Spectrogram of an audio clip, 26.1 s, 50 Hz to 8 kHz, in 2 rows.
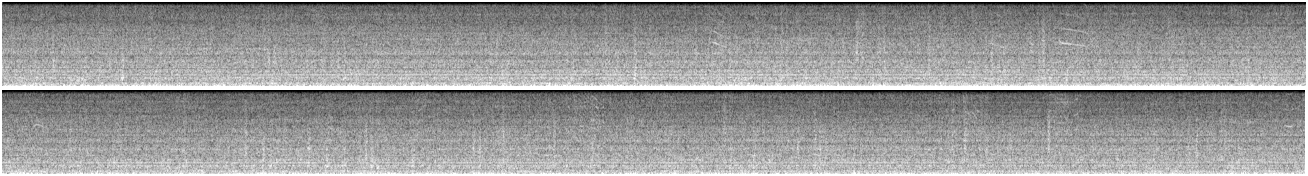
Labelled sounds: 10.5	10.9	Pacific white-sided dolphin, 3.8 to 5.6 kHz

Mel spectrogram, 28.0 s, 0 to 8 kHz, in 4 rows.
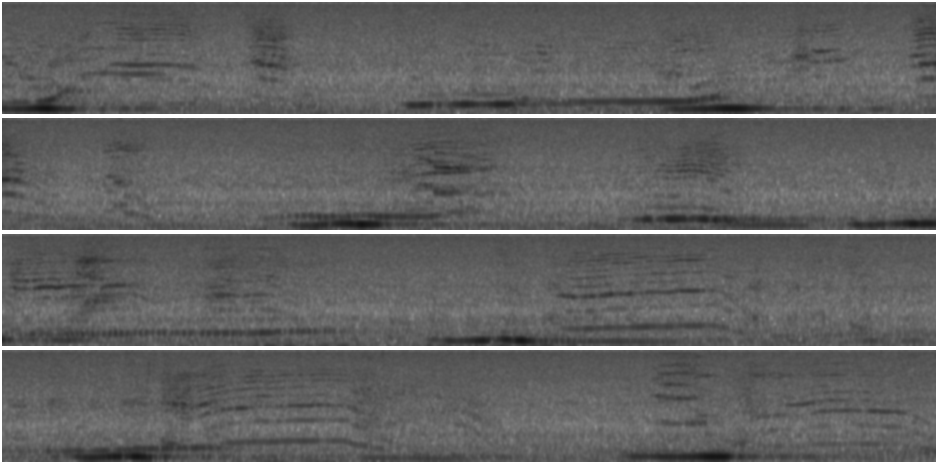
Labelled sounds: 0.1	1.5	humpback whale, 0.93 to 4.3 kHz
1.8	2.2	humpback whale, 1.2 to 3.1 kHz
4.9	6.4	humpback whale, 0.93 to 4.3 kHz
6.8	8.1	humpback whale, 0.86 to 3.6 kHz
10.0	10.6	humpback whale, 0.93 to 4.3 kHz
11.9	12.5	humpback whale, 1.5 to 2.3 kHz
14.0	15.1	humpback whale, 0.93 to 4.1 kHz
15.9	16.1	humpback whale, 2.3 to 2.6 kHz
18.2	19.4	humpback whale, 1.3 to 4.7 kHz
22.2	23.6	humpback whale, 0.90 to 4.0 kHz
25.9	27.8	humpback whale, 0.99 to 7.4 kHz

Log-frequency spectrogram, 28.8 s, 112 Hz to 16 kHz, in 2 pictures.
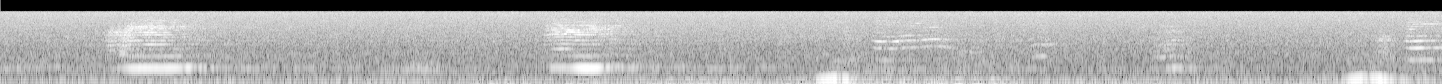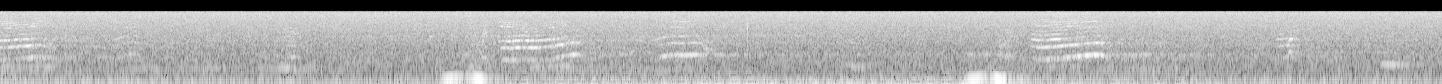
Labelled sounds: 1.0	1.9	humpback whale, 1.0 to 3.6 kHz
5.4	6.0	humpback whale, 0.83 to 4.3 kHz
8.7	9.6	humpback whale, 0.86 to 2.0 kHz
10.3	10.6	humpback whale, 1.1 to 1.3 kHz
14.0	14.9	humpback whale, 0.86 to 4.4 kHz
15.6	15.9	humpback whale, 1.2 to 1.4 kHz
19.4	20.3	humpback whale, 0.86 to 4.5 kHz
21.1	21.4	humpback whale, 4.4 to 4.5 kHz
24.7	25.6	humpback whale, 0.93 to 4.6 kHz
27.2	27.4	humpback whale, 1.4 to 1.7 kHz

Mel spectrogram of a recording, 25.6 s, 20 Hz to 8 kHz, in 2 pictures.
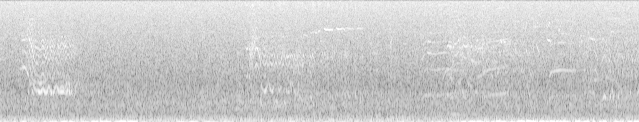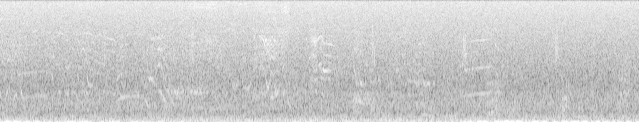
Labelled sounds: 0.6	1.4	killer whale, Bigg's (transient), 0.80 to 2.7 kHz
5.1	7.1	killer whale, Bigg's (transient), 0.80 to 3.9 kHz
8.5	8.9	killer whale, Bigg's (transient), 1.3 to 2.8 kHz
9.7	10.2	killer whale, Bigg's (transient), 1.2 to 3.0 kHz
11.0	11.5	killer whale, Bigg's (transient), 1.1 to 1.4 kHz
17.9	18.2	killer whale, Bigg's (transient), 2.8 to 3.2 kHz
19.0	19.5	killer whale, Bigg's (transient), 1.3 to 3.2 kHz
20.9	21.2	killer whale, Bigg's (transient), 0.90 to 1.1 kHz
22.2	22.6	killer whale, Bigg's (transient), 1.3 to 3.0 kHz

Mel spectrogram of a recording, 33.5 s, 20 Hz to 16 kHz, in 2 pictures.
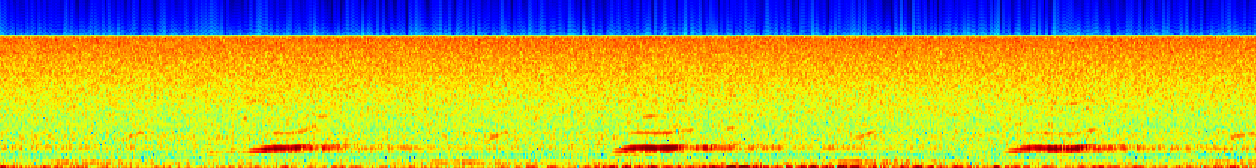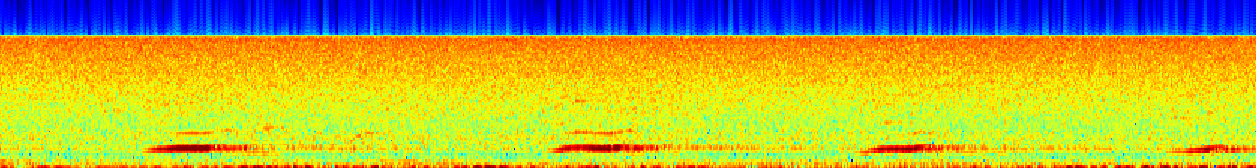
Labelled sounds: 20.2	20.5	humpback whale, 0.80 to 0.96 kHz
28.4	28.7	humpback whale, 0.96 to 1.1 kHz

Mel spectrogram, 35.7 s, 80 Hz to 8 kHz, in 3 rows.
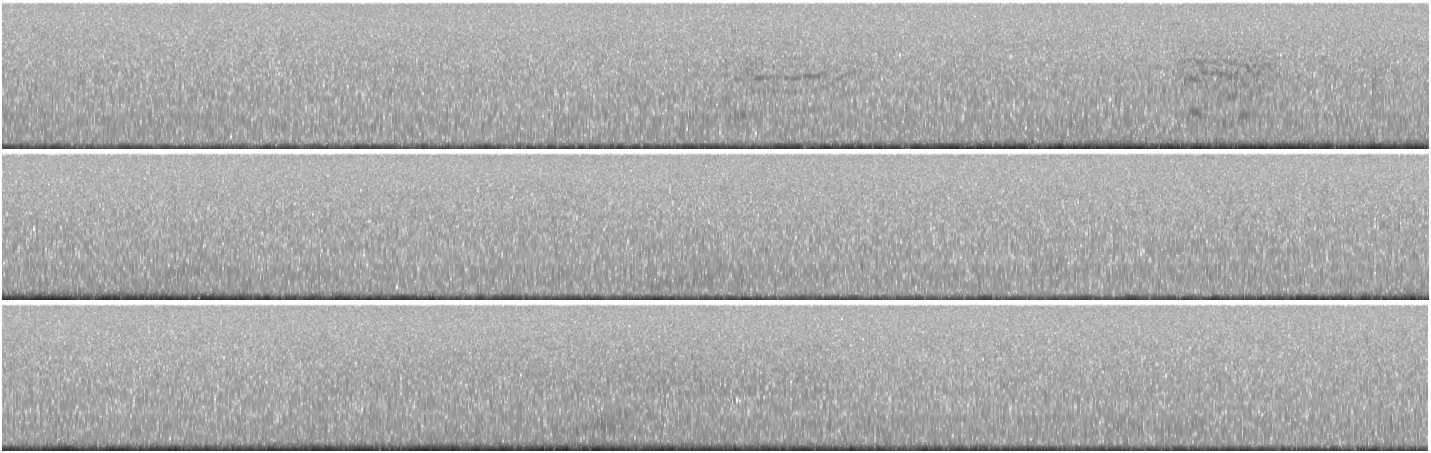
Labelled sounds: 6.2	6.9	killer whale, Bigg's (transient), 1.6 to 2.0 kHz
9.8	10.3	killer whale, Bigg's (transient), 1.6 to 2.5 kHz

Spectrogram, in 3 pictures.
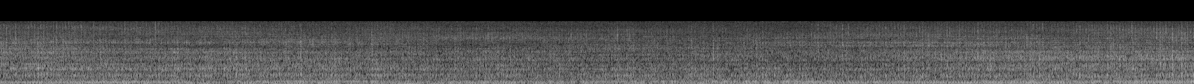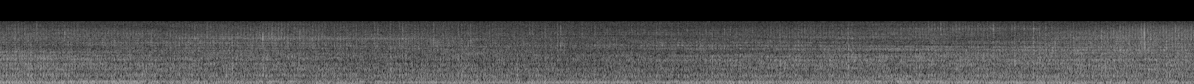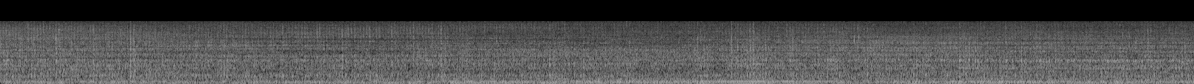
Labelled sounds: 30.0	30.3	vessel noise, 3.0 to 3.2 kHz

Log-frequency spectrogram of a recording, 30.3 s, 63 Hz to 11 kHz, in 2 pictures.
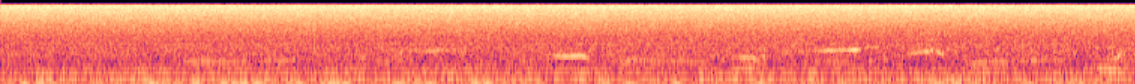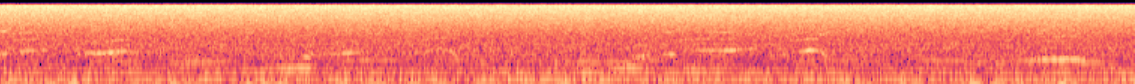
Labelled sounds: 25.7	26.1	humpback whale, 0.90 to 1.1 kHz

